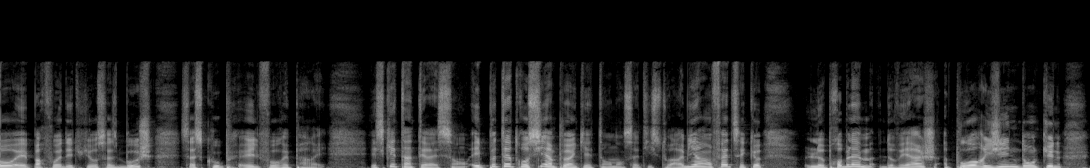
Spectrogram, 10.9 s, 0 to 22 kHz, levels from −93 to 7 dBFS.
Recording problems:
abrupt cut into speech; at the start

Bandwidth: 14 kHz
